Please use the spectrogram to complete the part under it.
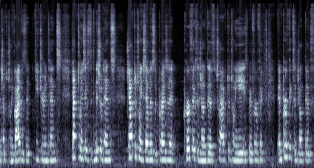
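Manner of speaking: very fast, rapid-fire, very quick pace. Speaker reading out a list of chapters, apologizing for the speed; speaking very fast. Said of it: "I'm speaking very fast".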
